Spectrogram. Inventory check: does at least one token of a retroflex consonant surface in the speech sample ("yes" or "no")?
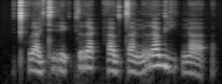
no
